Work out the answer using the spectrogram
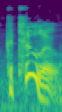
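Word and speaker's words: Cthulhu: how is that possible culu not we we don't pronounce the h okay all right all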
